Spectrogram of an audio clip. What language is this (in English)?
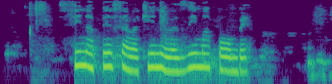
Swahili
